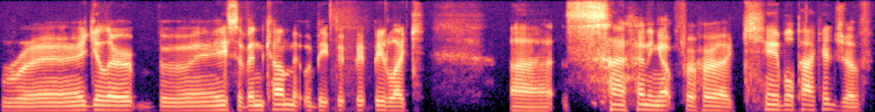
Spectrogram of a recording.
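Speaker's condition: Stutter; tried pitch-shifted delayed auditory feedback device for choral speech, not really effective, picks up ambient sound; listener asked if stutter getting better, possibly slightly more fluent now; part-word and sound repetitions, multiple word repetitions, some listeners think stutter is an act; repeated words, prolonged sounds, blocks

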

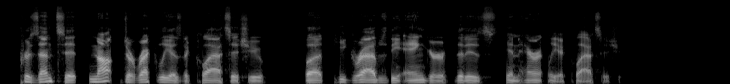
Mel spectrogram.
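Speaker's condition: No condition

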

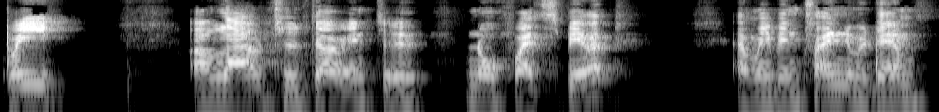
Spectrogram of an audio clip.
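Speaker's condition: Cerebral palsy

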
